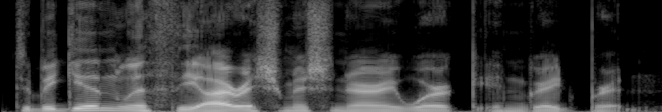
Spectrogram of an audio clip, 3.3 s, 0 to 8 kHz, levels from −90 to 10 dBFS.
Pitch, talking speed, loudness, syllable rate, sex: 105 Hz, 180 wpm, -21 LUFS, 5.1 syllables/s, male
